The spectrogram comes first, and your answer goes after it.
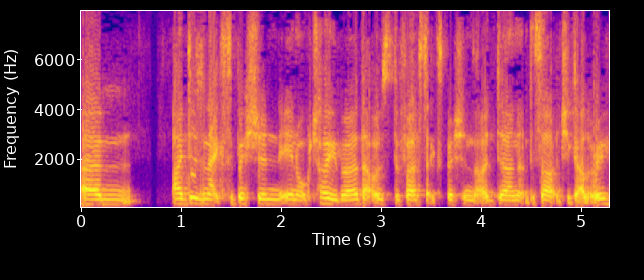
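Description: A woman speaks at a very fast pace. She has a southern English accent. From Oxfordshire, England. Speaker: painter. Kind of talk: interview. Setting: live stream.

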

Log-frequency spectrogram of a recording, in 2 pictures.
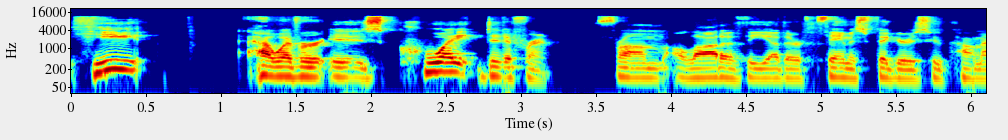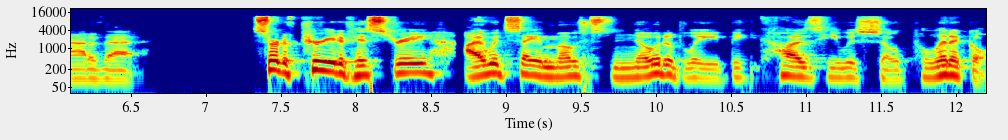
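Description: This man has a plain, everyday voice at a medium pitch, with an American accent. His intonation is lively, his pace moderate, and the background quiet. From New York, Long Island. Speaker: author and spirituality teacher. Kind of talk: interview conversation.

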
